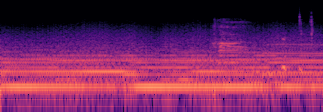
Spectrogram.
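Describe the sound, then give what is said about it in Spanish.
A distorted electric guitar, with reverb applied to the distortion, holds a thick, buzzing chord drenched in reverb, droning steadily and loudly for a few seconds, with a brief higher scrape near the end. “De hecho, si quieren escuchar cómo suena, vas a estar distorsionando, no, perdón, vas a estar metiéndole reverb a tu distorsión, güey.”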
